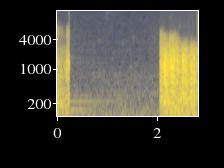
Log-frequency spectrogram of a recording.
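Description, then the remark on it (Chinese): Firecrackers pop outside in a short harsh burst, then fall quiet for a moment before a dense, continuous crackling barrage starts up and keeps going, loud and rough, with no voices. “好，这个 今天要 今天你看到有听到鞭炮声，所以其实我们是同一天录的。”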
